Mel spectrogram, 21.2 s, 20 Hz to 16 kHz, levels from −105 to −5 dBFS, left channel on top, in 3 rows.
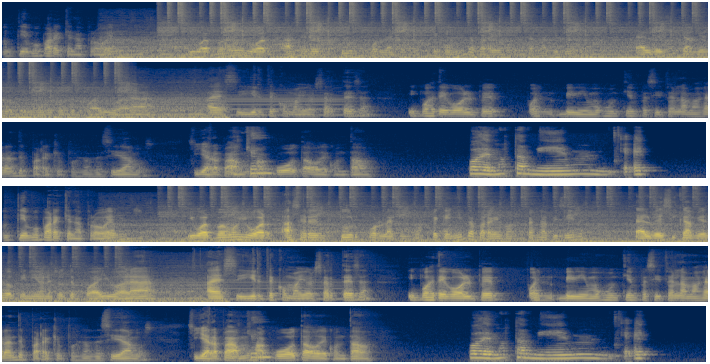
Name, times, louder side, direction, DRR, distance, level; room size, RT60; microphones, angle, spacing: voice 1, 0.0-1.4 1.8-5.8 6.3-8.6 9.1-10.7 11.1-12.0 12.3-15.6 16.0-17.8, right 8 dB, 85° right, 0.3 m, -33 dB
sound 1, 0.9-9.3, equal, 15° right, 0.9 m, -39 dB
sound 2, 1.5-8.4, left 4 dB, 35° left, 0.5 m, -45 dB
Wind instrument woodwind instrument, 7.4-10.8, right 1 dB, 60° left, 1.1 m, -51 dB
voice 2, 18.8-20.5, equal, 90° left, 0.9 m, -33 dB
2.3 x 2.3 x 2.8 m
head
